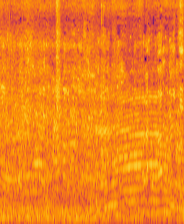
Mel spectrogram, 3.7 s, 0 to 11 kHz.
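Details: Bulls lowing at the busy Friday cattle market of Maynamati Saber Bazar, Comilla, before the 27th of Ramadan: a long harmonic moo rising and falling in the second half, over a dense crowd of buyers and sellers talking.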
